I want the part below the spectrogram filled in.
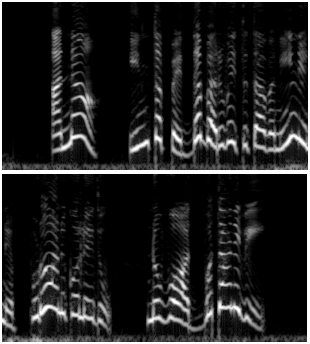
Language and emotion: Telugu, surprised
